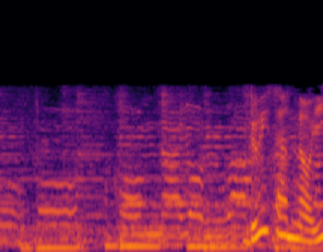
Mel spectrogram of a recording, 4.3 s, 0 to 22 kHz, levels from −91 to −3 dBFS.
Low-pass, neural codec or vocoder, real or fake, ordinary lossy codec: 5.4 kHz; none; real; AAC, 24 kbps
